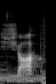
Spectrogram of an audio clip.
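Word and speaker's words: Shough: I think I pronounced it like shock or shuck around here. Show is not a pronunciation I've heard. Um, it does sound like it is uh it is Shock. That is that is the leader in the clubhouse here.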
